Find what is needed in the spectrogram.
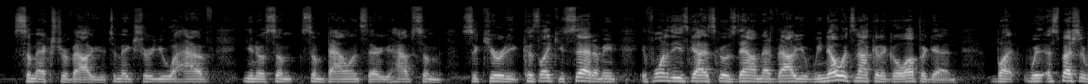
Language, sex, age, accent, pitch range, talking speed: English, male, 30-49, American, 130-155 Hz, 250 wpm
